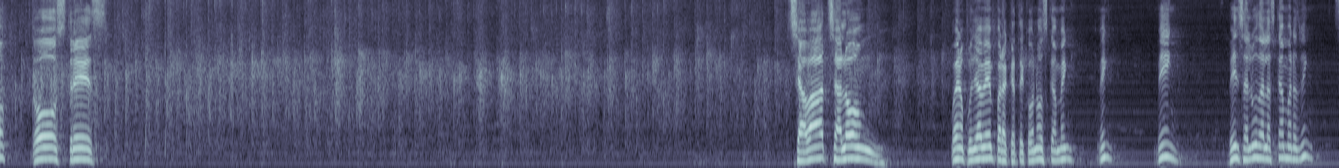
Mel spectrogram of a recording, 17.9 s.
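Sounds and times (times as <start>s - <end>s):
speech: 0.0s - 1.5s, 10.6s - 11.9s, 12.7s - 15.8s, 16.4s - 17.6s
audience applause: 0.0s - 12.9s.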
